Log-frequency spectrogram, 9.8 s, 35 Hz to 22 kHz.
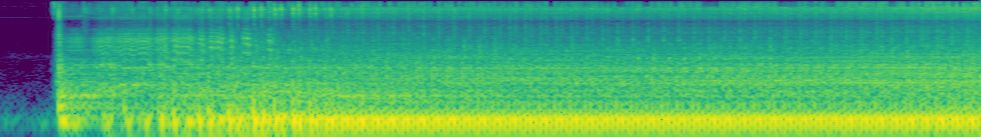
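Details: Massey Ferguson 35 Perkins diesel tractor after a cheap partial rebuild: silence, a brief crank, then the engine catches and settles into a steady even low chug; normal start and idle.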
